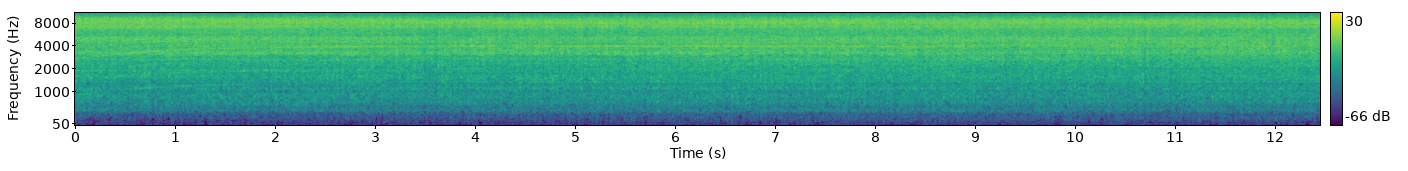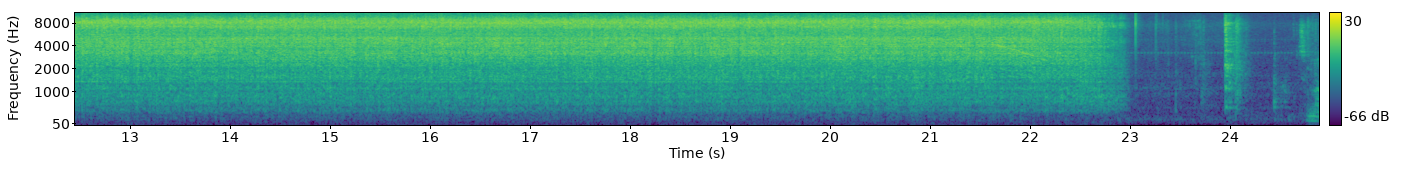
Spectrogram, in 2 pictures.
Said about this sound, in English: This is going to be noisy because the drill is noisy.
